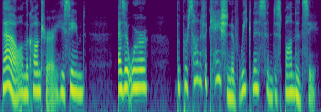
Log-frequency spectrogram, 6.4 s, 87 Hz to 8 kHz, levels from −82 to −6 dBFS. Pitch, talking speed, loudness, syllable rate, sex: 210 Hz, 140 wpm, -19 LUFS, 5.5 syllables/s, female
